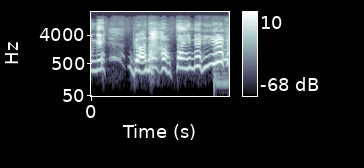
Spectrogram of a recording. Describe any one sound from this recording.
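A young woman shouts excitedly.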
